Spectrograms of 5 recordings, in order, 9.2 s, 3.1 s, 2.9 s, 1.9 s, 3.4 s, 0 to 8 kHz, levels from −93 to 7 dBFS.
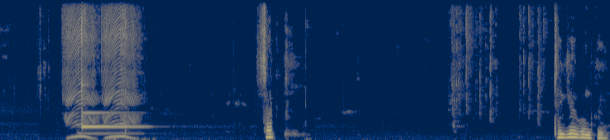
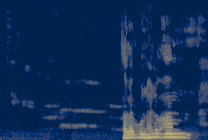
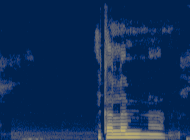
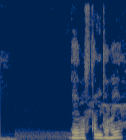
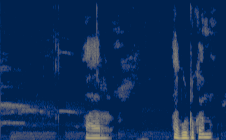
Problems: none marked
